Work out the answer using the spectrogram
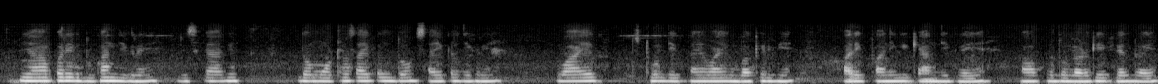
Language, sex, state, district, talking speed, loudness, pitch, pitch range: Hindi, male, Andhra Pradesh, Chittoor, 80 wpm, -15 LUFS, 150 Hz, 145-160 Hz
